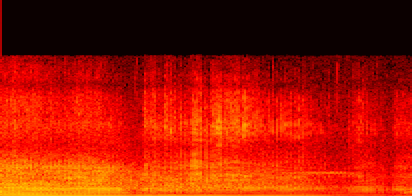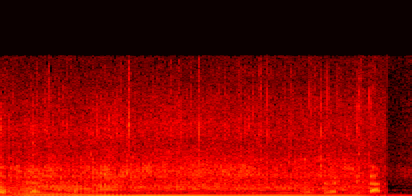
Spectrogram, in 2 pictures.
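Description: A car engine fades into the distance.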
